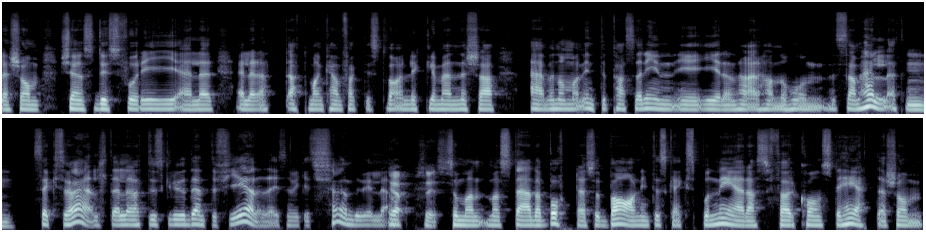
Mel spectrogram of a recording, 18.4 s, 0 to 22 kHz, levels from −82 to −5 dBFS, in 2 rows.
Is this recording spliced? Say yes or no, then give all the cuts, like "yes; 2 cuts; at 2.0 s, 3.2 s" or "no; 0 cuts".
yes; 2 cuts; at 9.0 s, 13.1 s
